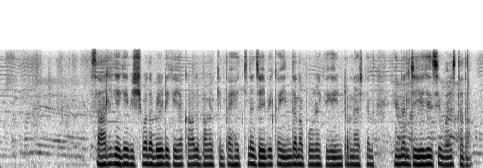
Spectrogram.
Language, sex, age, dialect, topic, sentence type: Kannada, male, 25-30, Central, agriculture, statement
